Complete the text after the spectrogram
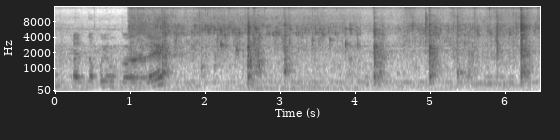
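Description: Chopped garlic sizzles in hot oil in a pan.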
